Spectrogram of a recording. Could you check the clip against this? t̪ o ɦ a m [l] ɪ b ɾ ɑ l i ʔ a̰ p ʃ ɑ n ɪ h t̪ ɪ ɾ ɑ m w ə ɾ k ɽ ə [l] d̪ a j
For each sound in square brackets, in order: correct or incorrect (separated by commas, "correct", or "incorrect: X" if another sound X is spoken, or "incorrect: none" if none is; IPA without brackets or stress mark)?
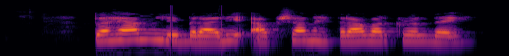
correct, correct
